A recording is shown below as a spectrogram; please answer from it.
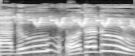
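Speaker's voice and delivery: put-on high-pitched child voice.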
